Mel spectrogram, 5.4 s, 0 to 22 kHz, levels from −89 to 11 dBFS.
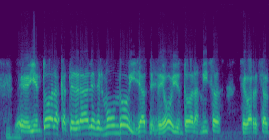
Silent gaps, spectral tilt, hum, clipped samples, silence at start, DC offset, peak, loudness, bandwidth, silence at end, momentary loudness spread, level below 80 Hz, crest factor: none; -6.5 dB/octave; none; under 0.1%; 0 s; under 0.1%; -6 dBFS; -18 LUFS; 5 kHz; 0 s; 5 LU; -54 dBFS; 12 dB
